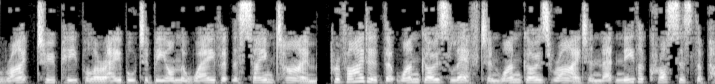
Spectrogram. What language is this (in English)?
English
